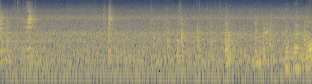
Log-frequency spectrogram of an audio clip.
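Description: Scattered light metallic clicks and taps as the tubular handle is worked into the socket of an aluminum floor jack, over a steady background hum.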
